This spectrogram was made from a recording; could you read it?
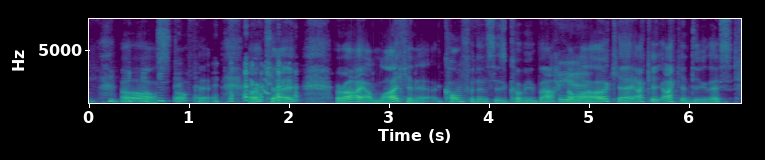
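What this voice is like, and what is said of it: Yorkshire accent. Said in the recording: “your voice is so sexy ... This little Yorkshire accent?”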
